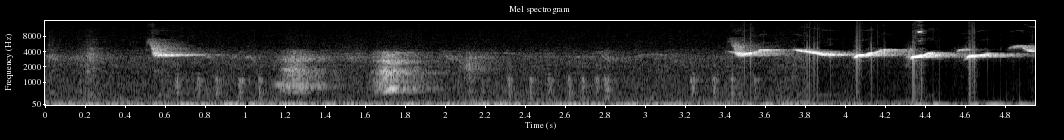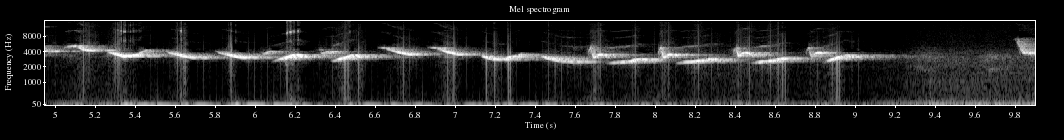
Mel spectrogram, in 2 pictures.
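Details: Chestnut-bellied seed finch of the praia type, a singing bird, delivering a long run of clear whistled notes that slide up and down around a steady pitch, rapid and continuous for about six seconds after a few softer introductory chirps.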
